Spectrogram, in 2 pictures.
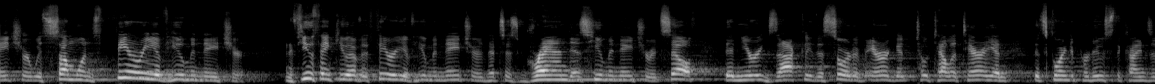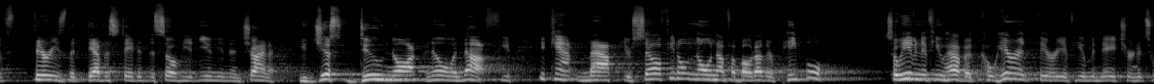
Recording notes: guests gathered at the Sovereign Nations Conference at the Trump International Hotel in Washington, DC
